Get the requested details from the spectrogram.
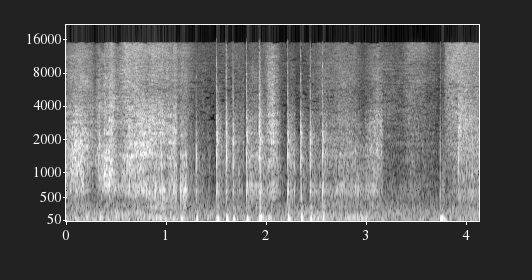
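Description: Long nails scratch and tap across a pastel portrait drawn on a thin, flat sheet of brown paper or card board. A dry, bright scraping rasp opens and closes the clip, broken in the middle by about ten sharp, crisp taps that stop short with no ring.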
